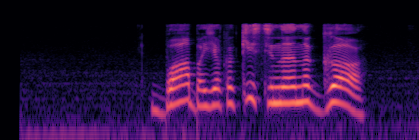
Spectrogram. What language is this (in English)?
Russian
